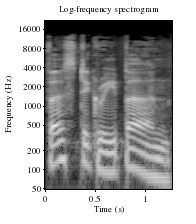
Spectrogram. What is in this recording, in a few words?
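"first-degree burn", British English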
